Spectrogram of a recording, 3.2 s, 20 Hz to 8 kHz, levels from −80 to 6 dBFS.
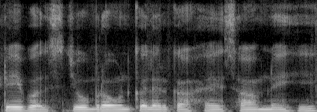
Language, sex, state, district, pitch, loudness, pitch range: Hindi, male, Himachal Pradesh, Shimla, 125 Hz, -16 LUFS, 120-130 Hz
